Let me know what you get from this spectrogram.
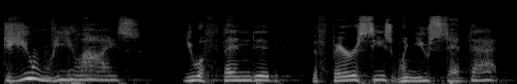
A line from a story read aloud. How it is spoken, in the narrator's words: They whisper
